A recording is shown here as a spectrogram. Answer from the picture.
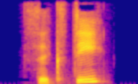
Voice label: Numbers Sixty, 1 child, girl counting; Talking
